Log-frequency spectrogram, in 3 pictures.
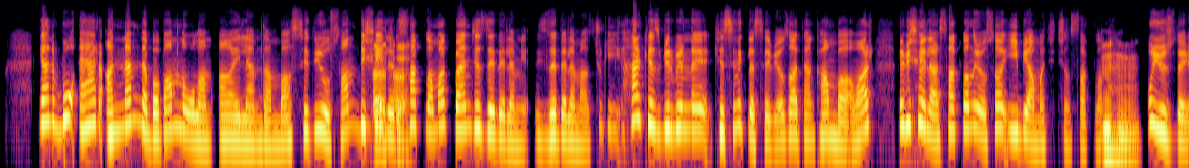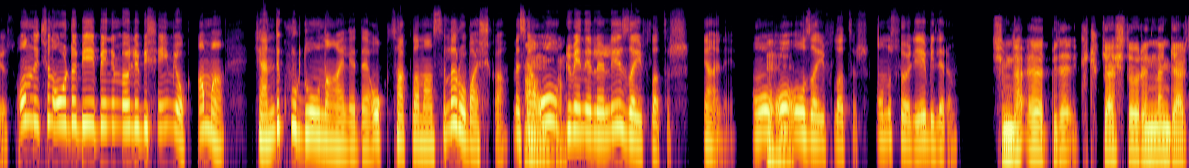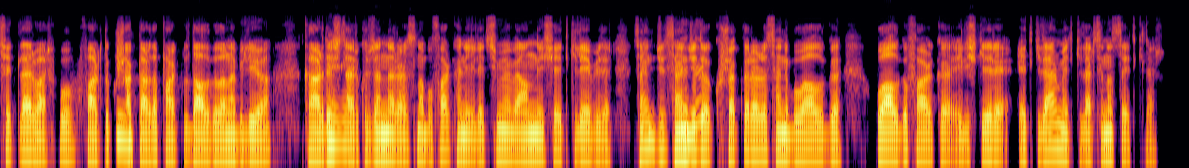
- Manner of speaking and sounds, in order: tapping; other background noise
- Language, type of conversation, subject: Turkish, podcast, Aile içinde gerçekleri söylemek zor mu?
